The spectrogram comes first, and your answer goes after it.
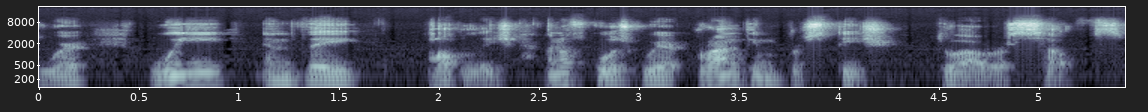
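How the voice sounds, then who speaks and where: A man with a Spanish accent at a moderate pace, his pitch swinging very widely. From Spain. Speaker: university professor. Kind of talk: lecture. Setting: recorded at a webcam. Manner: hesitant, frequent fillers.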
